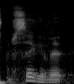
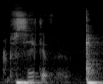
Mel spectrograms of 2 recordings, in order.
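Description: First: Said in the usual way. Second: Much louder blurt of frustration; fed up, loud. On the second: Real, not acted.

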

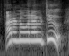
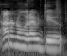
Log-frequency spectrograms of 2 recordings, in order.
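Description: First: High, loud disbelieving repeat; worked-up bewilderment; exasperated emphasis. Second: Said in the usual way. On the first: Real, not acted. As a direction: throw it out louder and higher, at a loss. Emphatic repeat, imagining being Percy.

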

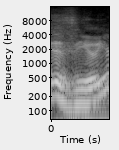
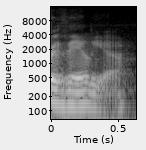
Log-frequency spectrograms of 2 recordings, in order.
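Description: First: "Azealia" said uh-ZEE-lee-uh; middle syllable as ZEE. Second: "Azalea" said uh-ZAY-lee-uh; middle syllable as ZAY. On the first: Asking co-hosts which name is right, "[name]" as uh-ZEE-lee-uh. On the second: Offering co-hosts the other option, "Azalea" as uh-ZAY-lee-uh. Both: Shown as a demonstration. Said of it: "Is it [name] or Azalea".

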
